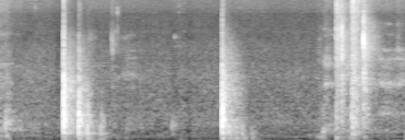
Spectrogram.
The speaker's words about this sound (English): The heavy thunks of dice, that's not a pleasant sound at all. No, that was just my initiative die. Still not pleasant.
